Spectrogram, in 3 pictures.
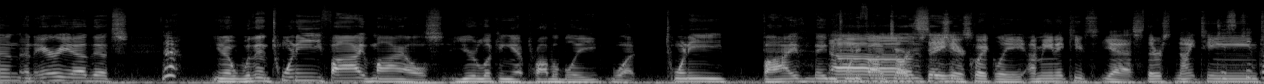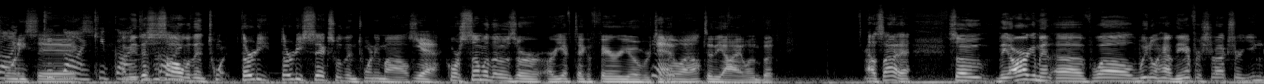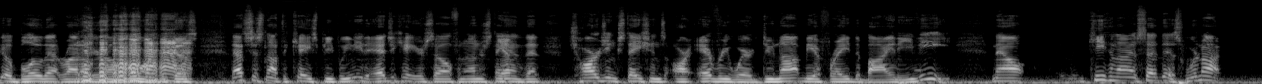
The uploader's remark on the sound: We Podcast Live Inside a Mach-E. We Just Podcasted Live from a NEW Ford Mustang Mach-E With the Premium Package. A Big thanks to the Frontier Ford.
